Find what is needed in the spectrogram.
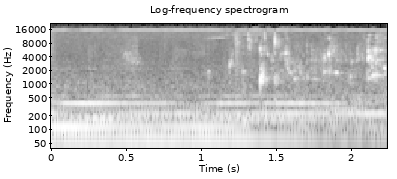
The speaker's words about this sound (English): A scotch is poured for a heavy, elderly man.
